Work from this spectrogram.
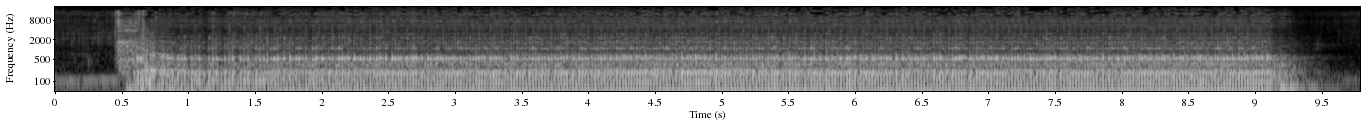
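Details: Johnson 115 HP outboard first run after new piston and rings, before break-in timing and throttle sync: catches and settles into a steady, even two-stroke drone with no knocks or misses; a leaking primer solenoid was found afterwards.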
